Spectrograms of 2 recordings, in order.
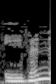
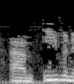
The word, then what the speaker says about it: AVEN: Munich she is a member of even is that how you pronounce it if I have that correctly and yes as you said even Haven for you I want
